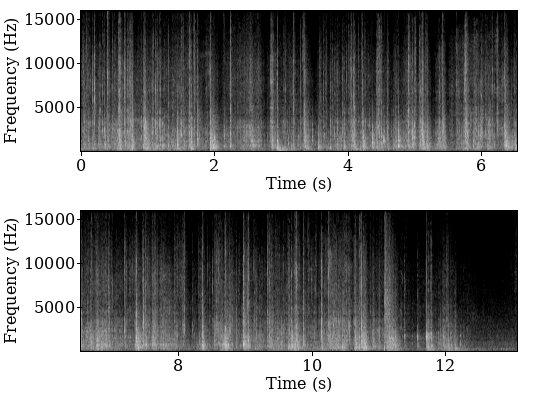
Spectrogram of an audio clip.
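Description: Clear plastic blister packaging crinkling and crackling continuously as it is handled and pulled apart, with many sharp crackles.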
